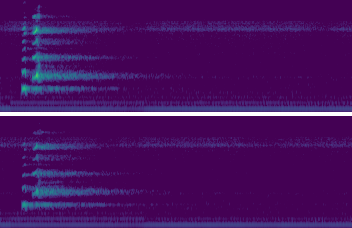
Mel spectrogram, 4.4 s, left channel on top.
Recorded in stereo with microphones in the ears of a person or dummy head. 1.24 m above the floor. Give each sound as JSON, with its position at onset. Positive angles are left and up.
{"t": 0.3, "sound": "a giggle", "side_deg": 40, "distance_m": 0.6}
